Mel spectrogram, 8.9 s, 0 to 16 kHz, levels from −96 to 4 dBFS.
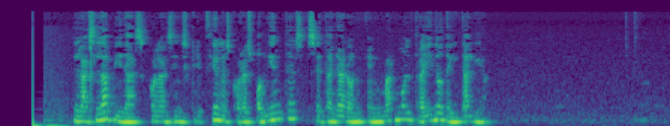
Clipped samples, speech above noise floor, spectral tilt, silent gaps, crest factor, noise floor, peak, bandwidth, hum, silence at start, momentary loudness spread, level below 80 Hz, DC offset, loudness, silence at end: under 0.1%; 40 dB; -6 dB/octave; none; 22 dB; -61 dBFS; 0 dBFS; 11.5 kHz; none; 0.45 s; 9 LU; -48 dBFS; under 0.1%; -22 LUFS; 2.4 s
